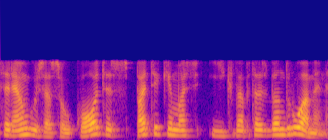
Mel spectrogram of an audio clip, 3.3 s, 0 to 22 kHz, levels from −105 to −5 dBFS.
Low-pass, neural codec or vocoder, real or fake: 3.6 kHz; none; real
